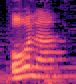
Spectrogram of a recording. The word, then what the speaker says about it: hola: a few examples no sound of h hola hola let's letter j is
